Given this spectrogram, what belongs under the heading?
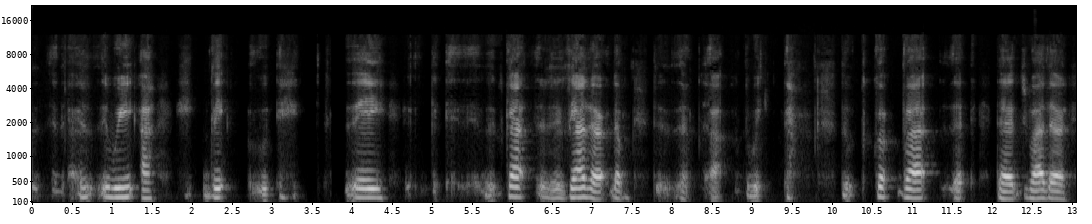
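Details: Non-fluent aphasia with paralysis after a significant stroke in an adult woman, a former Stanford professor; stroke survivor speaking.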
